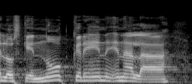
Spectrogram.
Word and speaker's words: Alá: que todos se sometan al islam Ahora cuando usted escucha la palabra al a L A con acento en la segunda a eso es su Dios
